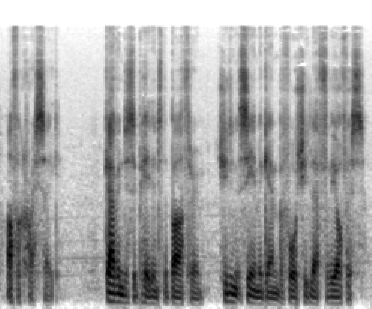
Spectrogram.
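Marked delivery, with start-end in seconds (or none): 0.1-0.8 exasperated whisper. Acted. Exasperated wife mutters at husband.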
